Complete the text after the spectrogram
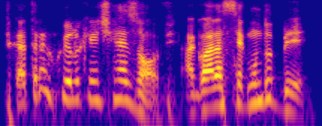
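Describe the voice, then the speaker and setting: Brazilian male teacher, forceful bright tone, dry close sound, slightly under the weather with a cold, informal and conversational with his online class. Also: sits high, animated, racing, gravelly, no room sound, muffled recording. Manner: informal, conversational, addresses students directly. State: recovering from a cold. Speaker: high school physics teacher. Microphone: microphone.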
